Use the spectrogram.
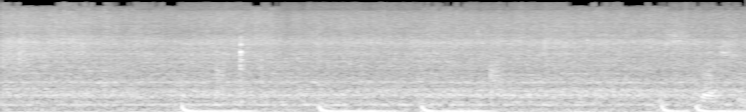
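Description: Steaks topped with butter fry in a pan, giving a steady, close hiss and sizzle with a few soft low thumps scattered through it and no talking.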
